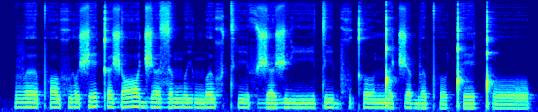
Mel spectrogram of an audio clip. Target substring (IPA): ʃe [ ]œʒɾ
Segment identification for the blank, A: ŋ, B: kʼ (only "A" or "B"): B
